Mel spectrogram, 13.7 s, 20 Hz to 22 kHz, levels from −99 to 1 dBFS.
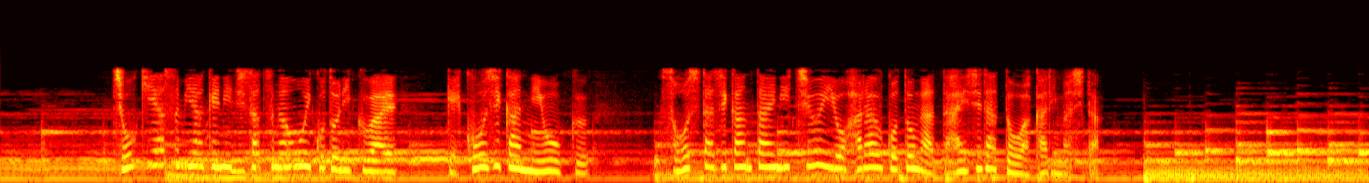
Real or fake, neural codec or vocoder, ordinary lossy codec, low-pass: fake; vocoder, 44.1 kHz, 80 mel bands, Vocos; none; 5.4 kHz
